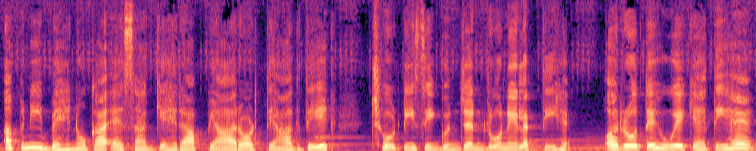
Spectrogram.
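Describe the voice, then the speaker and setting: Female storyteller, mid-pitched, unhurried scripted bedtime narration over soft music. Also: animated.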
